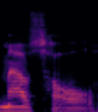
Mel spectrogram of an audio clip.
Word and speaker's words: Mousehole: It's spelled mouse hole for those of you keeping score at home, but it's pronounced Mousehole.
